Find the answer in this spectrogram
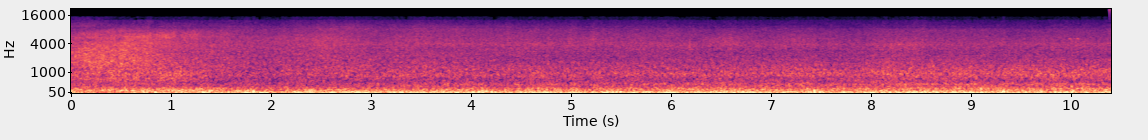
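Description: A car driving along at steady speed: a continuous low rumble of engine and tyres on the road.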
